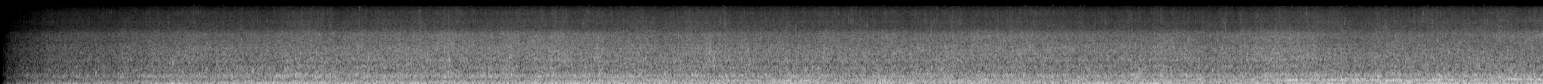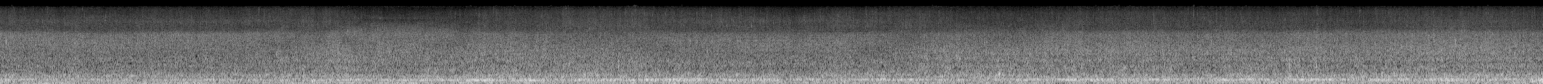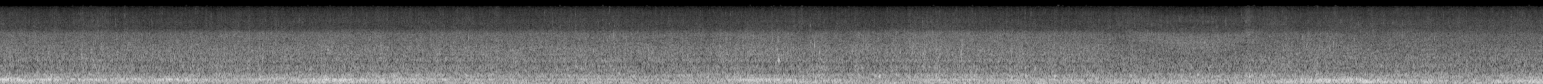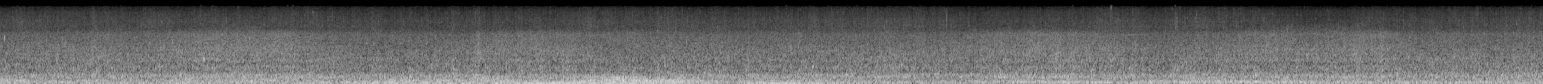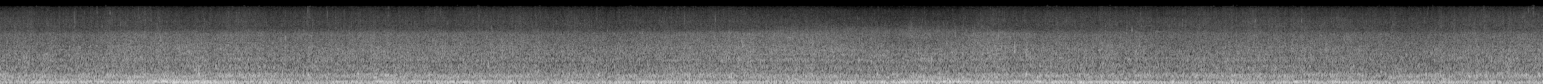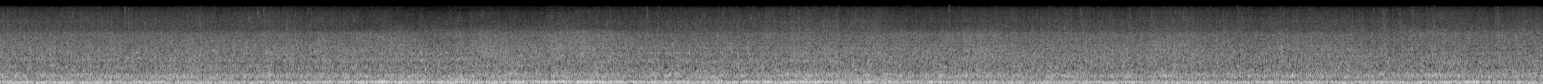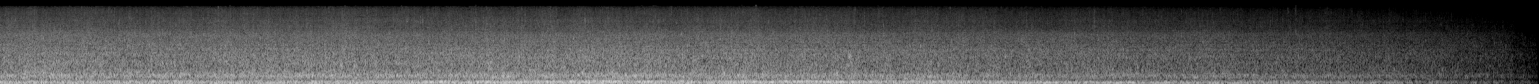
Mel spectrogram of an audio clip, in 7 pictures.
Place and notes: düsselzusammenfluss nahe talstrasse, aufnahmen ass dem frühjahr 2007
soundmap nrw:
social ambiences/ listen to the people - in & outdoor nearfield recordings
neanderthal, talstrasse, düssel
